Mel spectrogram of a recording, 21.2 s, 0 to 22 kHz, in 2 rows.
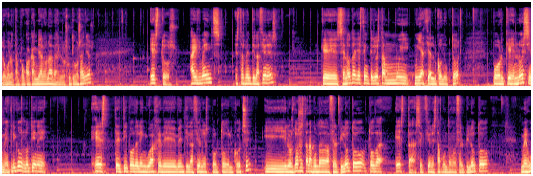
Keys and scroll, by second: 19.6 ctrl+z.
